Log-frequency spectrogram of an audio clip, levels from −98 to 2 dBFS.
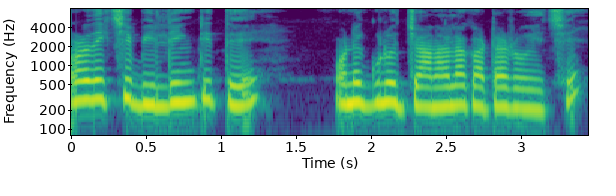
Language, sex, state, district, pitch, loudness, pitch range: Bengali, female, West Bengal, Cooch Behar, 265 Hz, -12 LUFS, 240-295 Hz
